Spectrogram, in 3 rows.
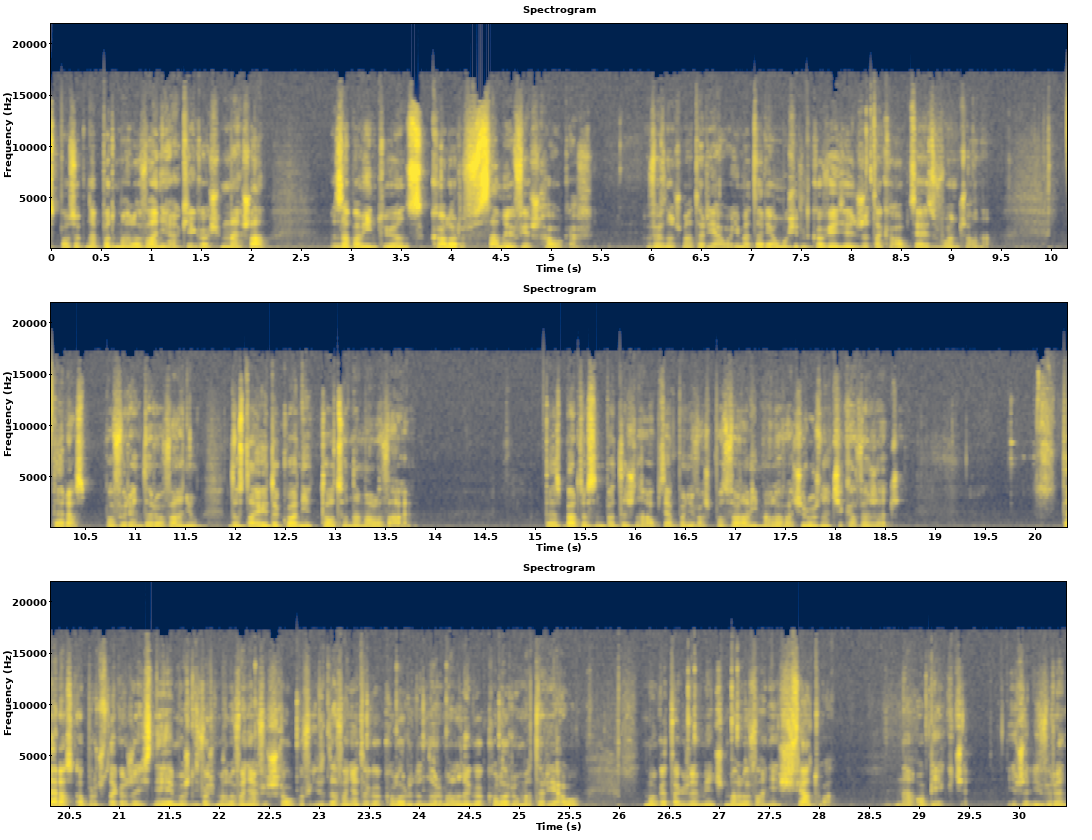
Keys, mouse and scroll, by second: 15.0 Escape, 22.3 middle click, 23.0 middle click, 23.7 middle click, 24.2 middle click, 26.6 click, 27.1 click.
